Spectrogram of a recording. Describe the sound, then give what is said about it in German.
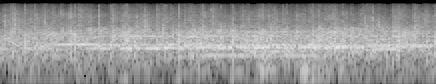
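Spectators cheering and applauding after a council vote, a loud, continuous wash of clapping with excited voices held throughout. “Spontaner Jubel aus den Zuschauerreihen begleitete das Abstimmungsergebnis”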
